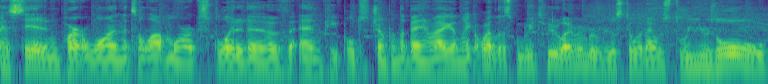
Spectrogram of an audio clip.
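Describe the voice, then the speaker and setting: Mumbling from a man at medium pitch, with fairly even intonation and music in the background. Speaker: youtuber, movie fan commentator. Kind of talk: unscripted commentary video. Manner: rambling, casual.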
